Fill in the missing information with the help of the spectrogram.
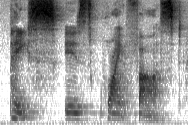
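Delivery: deliberately slowed speech; drawn out, unhurried pace. Shown as a demonstration. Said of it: "This is not my natural pace".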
